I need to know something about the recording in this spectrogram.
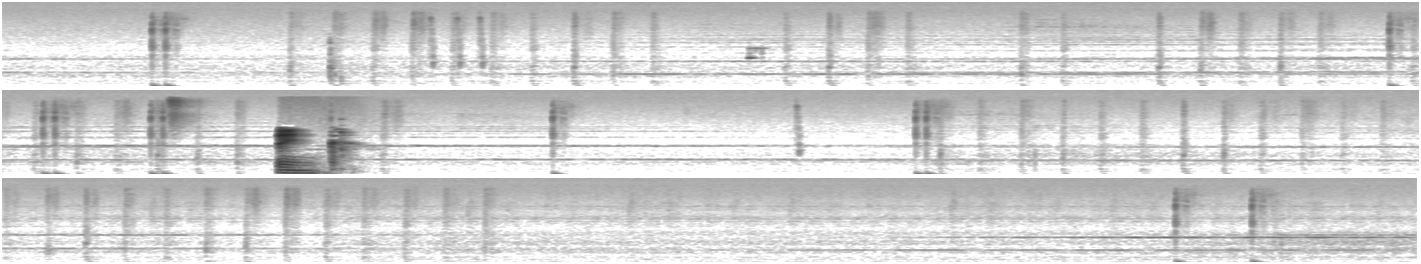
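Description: Objects are placed with short clicks and thuds.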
